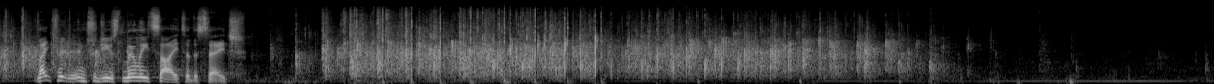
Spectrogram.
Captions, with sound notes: I'd like to introduce Lily Tsai to the stage. [APPLAUSE]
